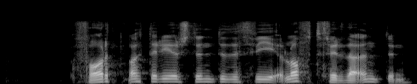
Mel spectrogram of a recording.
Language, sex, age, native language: Icelandic, male, 20-29, Icelandic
